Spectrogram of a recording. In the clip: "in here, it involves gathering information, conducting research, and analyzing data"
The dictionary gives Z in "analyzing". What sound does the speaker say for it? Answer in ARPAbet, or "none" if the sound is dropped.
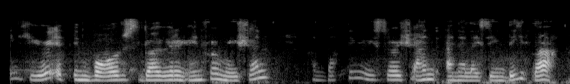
S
